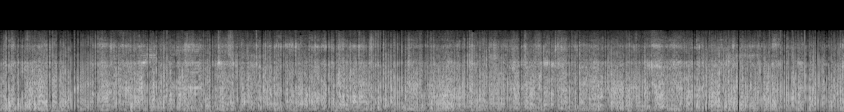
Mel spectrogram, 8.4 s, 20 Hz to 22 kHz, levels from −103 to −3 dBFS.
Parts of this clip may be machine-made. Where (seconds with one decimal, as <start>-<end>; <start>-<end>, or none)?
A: 0.0-1.4; 2.0-6.9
